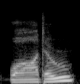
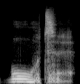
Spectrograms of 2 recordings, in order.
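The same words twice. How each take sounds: First: The middle t sounds like a soft d. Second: The middle t is a clear t sound. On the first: "in American, you might probably hear water ... like they replace with the d sound" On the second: "in British pronunciation, they replace it with a T sound"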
